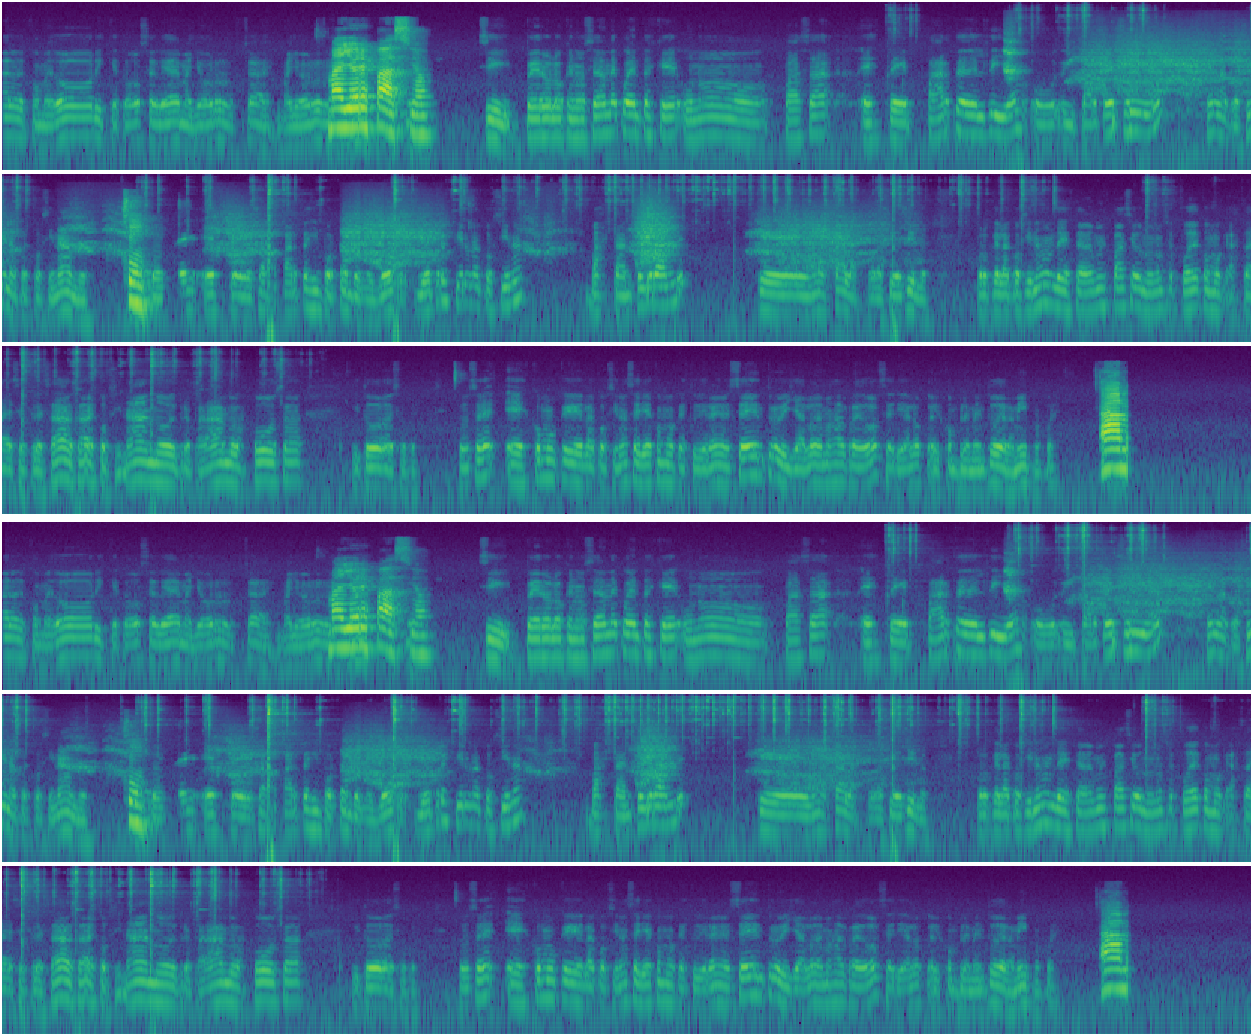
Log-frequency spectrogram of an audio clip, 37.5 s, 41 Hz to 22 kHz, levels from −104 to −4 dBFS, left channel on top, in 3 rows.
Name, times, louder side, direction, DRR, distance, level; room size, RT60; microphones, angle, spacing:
voice 1, 0.0-3.7 4.8-13.4 13.8-17.9 18.3-19.3 20.0-21.8 22.2-28.0 28.5-29.1 29.5-35.5, left 2 dB, 15° left, 0.6 m, -39 dB
voice 2, 3.2-4.3 13.7-14.0 36.0-36.2, left 7 dB, 65° left, 0.4 m, -23 dB
Keys jangling, 8.8-9.1 9.5-9.8 10.0-11.6 12.5-12.8 13.7-14.6 14.9-15.7 16.4-16.6 17.0-17.1 17.5-23.0 23.9-24.2 25.0-28.1 28.3-28.4, right 10 dB, 65° right, 0.8 m, -36 dB
sound 1, 10.0-10.2 10.6-12.7 13.0-13.8 14.5-15.3 15.9-17.0 17.6-18.2 18.7-19.3 19.9-21.7, left 5 dB, 90° left, 1.0 m, -43 dB
2.5 x 2.2 x 3.6 m
head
